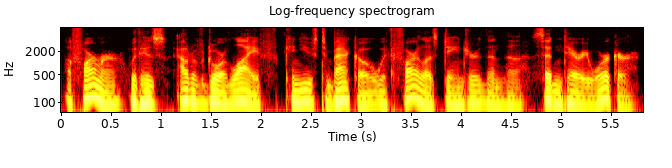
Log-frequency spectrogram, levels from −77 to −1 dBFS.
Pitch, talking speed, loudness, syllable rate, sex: 90 Hz, 195 wpm, -18 LUFS, 5.1 syllables/s, male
